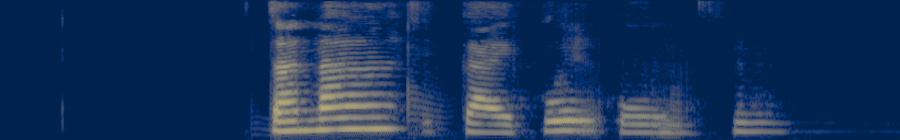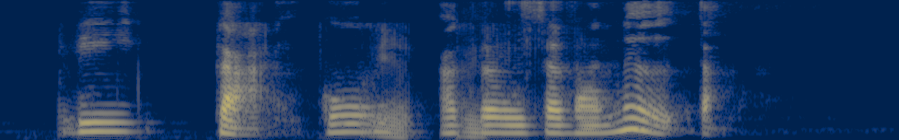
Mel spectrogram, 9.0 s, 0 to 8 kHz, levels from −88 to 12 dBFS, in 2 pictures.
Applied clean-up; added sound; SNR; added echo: neural mask model DeepFilterNet 3.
